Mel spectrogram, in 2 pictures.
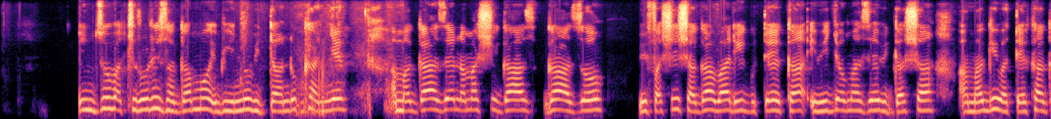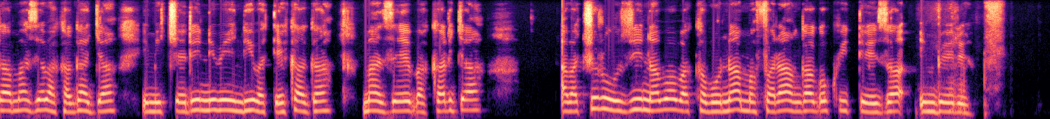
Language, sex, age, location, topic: Kinyarwanda, female, 18-24, Musanze, finance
